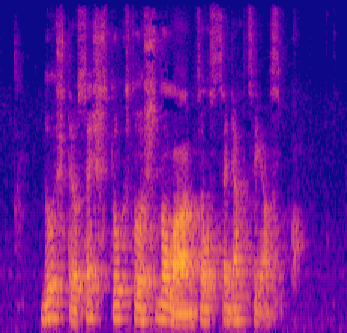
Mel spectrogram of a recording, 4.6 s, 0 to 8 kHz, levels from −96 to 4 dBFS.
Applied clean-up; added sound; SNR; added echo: none; none; none; none.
